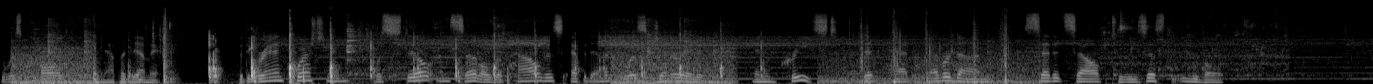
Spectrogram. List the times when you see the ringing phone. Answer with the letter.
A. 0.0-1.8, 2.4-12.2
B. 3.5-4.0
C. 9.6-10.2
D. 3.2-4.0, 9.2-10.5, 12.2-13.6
B.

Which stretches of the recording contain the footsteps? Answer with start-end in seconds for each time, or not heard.
0.0-10.3.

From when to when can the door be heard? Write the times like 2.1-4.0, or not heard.
0.1-0.9, 6.1-7.4, 9.1-10.6.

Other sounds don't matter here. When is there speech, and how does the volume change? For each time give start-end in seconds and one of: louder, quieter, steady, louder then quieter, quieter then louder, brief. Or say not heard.
0.0-1.8 brief
2.4-12.2 steady.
